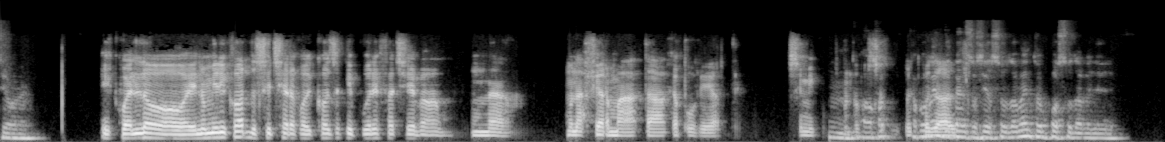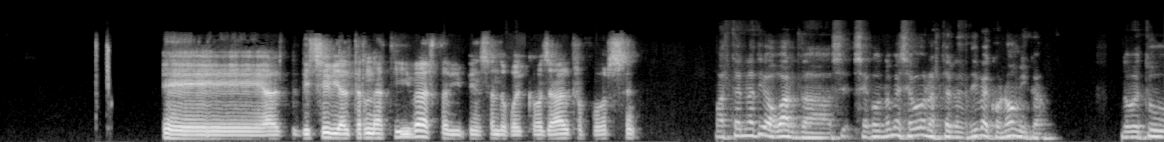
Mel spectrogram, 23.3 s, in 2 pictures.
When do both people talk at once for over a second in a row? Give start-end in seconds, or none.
8.3-9.7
